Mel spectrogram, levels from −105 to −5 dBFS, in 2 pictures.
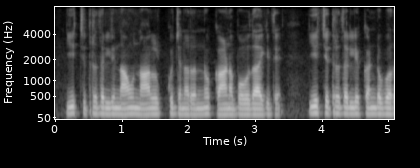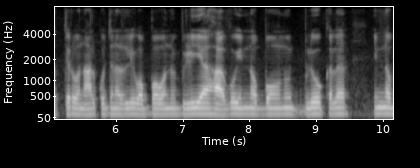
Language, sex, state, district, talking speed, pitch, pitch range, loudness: Kannada, male, Karnataka, Dharwad, 95 wpm, 115 Hz, 110-115 Hz, -32 LUFS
